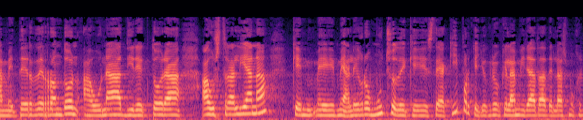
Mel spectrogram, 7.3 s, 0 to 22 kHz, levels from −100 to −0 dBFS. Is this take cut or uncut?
uncut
